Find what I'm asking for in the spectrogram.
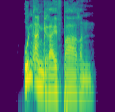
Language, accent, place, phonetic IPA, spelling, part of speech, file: German, Germany, Berlin, [ˈʊnʔanˌɡʁaɪ̯fbaːʁən], unangreifbaren, adjective, De-unangreifbaren.ogg
- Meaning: inflection of unangreifbar: 1. strong genitive masculine/neuter singular 2. weak/mixed genitive/dative all-gender singular 3. strong/weak/mixed accusative masculine singular 4. strong dative plural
